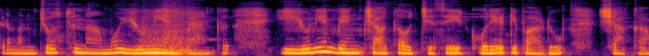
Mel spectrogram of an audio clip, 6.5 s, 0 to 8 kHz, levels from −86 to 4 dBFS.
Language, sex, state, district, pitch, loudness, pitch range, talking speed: Telugu, female, Andhra Pradesh, Guntur, 180 Hz, -13 LUFS, 170-195 Hz, 120 wpm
